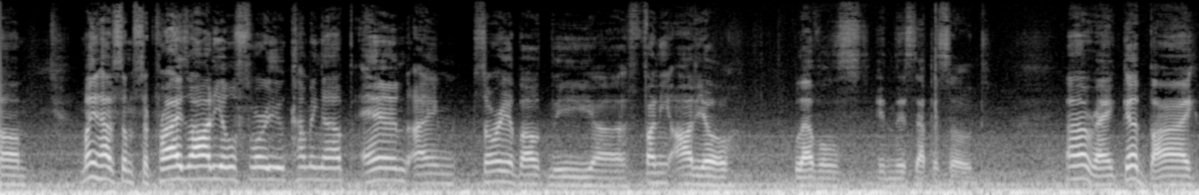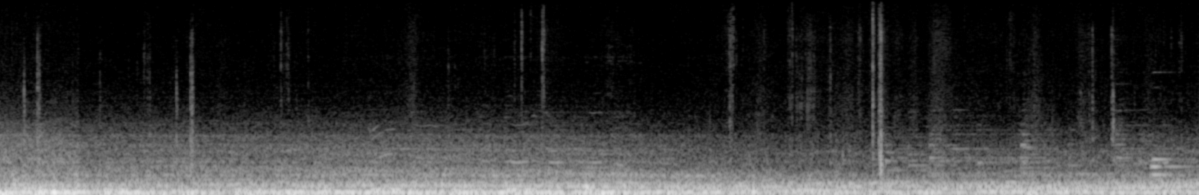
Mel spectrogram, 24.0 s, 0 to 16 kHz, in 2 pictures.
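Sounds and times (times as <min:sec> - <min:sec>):
car engine rumble while driving: 0:00.0 - 0:23.9
road noise: 0:00.0 - 0:23.9
speech: 0:00.2 - 0:09.9, 0:10.6 - 0:12.1.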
